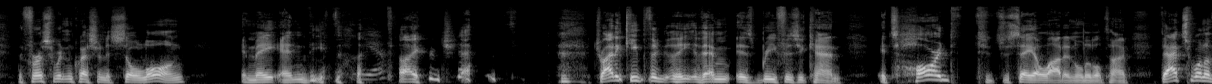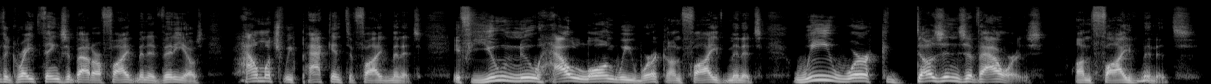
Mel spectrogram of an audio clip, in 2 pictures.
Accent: New York, United States; I grew up in New York, and we got the daily paper for like 5 cents

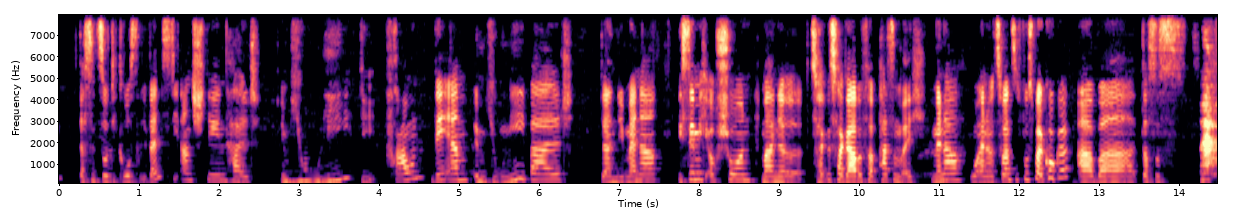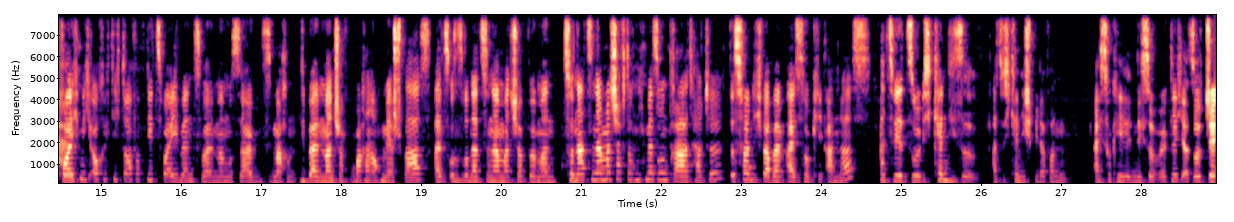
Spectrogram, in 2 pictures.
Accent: Dortmund, North Rhine-Westphalia, Germany; Ich gebe jetzt keinen kleinen Applaus, weil ich bin Dortmunder.

